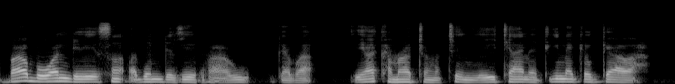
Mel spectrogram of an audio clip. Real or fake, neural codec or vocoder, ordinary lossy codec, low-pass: fake; codec, 16 kHz, 1 kbps, FunCodec, trained on Chinese and English, 50 frames a second; none; 7.2 kHz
